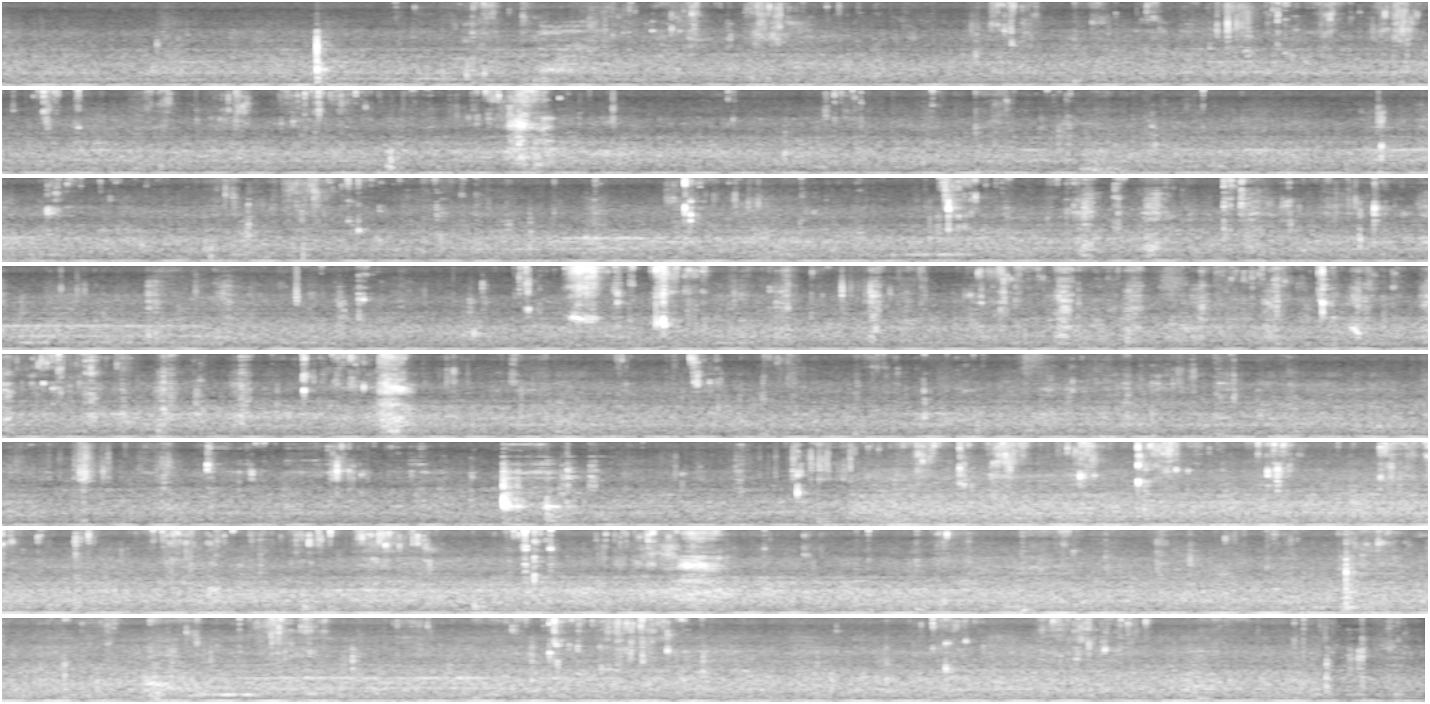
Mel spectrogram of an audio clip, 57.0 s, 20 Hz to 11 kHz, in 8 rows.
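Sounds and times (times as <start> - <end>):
steady low hum: 0.0 - 57.0
close chewing with soft crunches: 0.1 - 57.0.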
